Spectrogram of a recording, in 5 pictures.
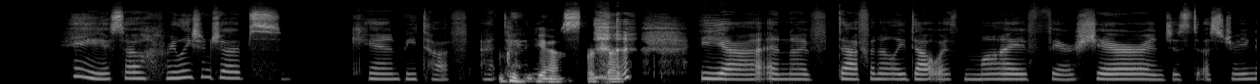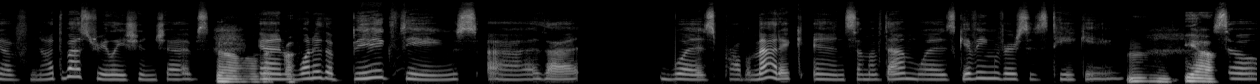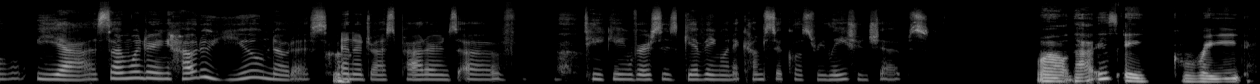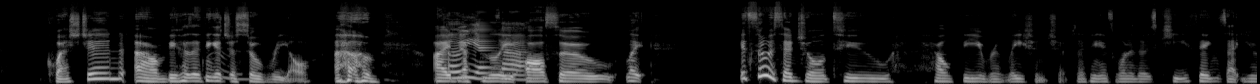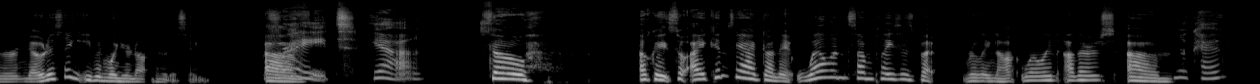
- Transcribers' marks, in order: chuckle; laughing while speaking: "Okay, yeah"; tapping; stressed: "big"; stressed: "you"; chuckle; stressed: "great"; laughing while speaking: "Um"; sigh; other background noise
- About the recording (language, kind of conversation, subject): English, unstructured, How can I spot and address giving-versus-taking in my close relationships?
- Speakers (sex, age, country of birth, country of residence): female, 40-44, United States, United States; female, 45-49, United States, United States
